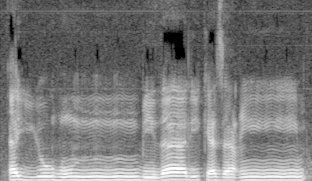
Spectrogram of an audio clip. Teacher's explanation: الميم الساكنة تخفى عند حرف الباء. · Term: غنة الإخفاء, الإخفاء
